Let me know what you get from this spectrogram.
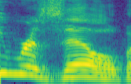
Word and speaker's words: Raziel: But yeah, after all of this, they go to this lake where the other witch, Raziel, is it Razel? How do they say it? – They say Razel, but it's spelled Raziel.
